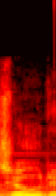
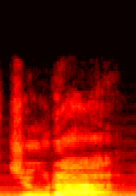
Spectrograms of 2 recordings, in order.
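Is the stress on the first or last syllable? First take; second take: first; last. First: The stress is on the first syllable. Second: The stress is on the last syllable. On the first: The speaker calls it wrong. "it ain't just Judah" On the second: The speaker calls it right. "You gotta put emphasis on the last uh what's that shit called?"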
